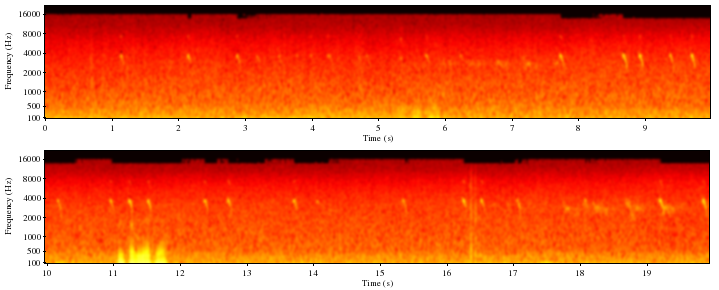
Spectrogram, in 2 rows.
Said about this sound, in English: Recording, this is bird 338 calling softly in response to a wild bird.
